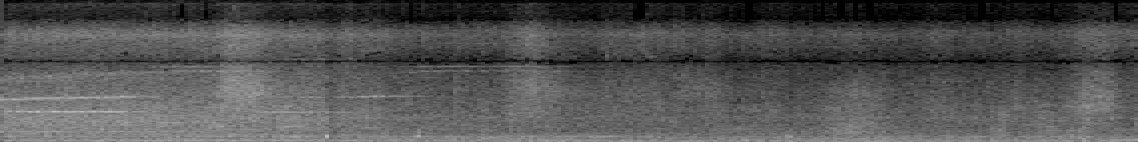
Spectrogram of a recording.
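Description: A Paris metro train runs with a steady, loud rumble, faint wheel squeaks and brief clanks. A voice speaks under the noise now and then.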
